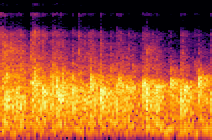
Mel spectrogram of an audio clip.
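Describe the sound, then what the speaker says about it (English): Audience applause for candidates at a nursing school presidential debate: dense, steady clapping from a crowd, loud and continuous throughout with a few slight surges. "Let us clap for our candidates."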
